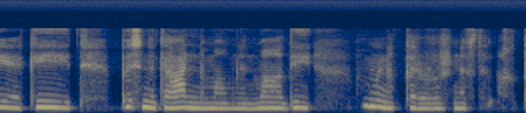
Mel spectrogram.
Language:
Libyan Arabic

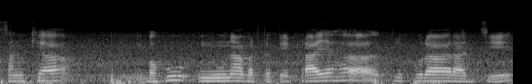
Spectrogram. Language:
Sanskrit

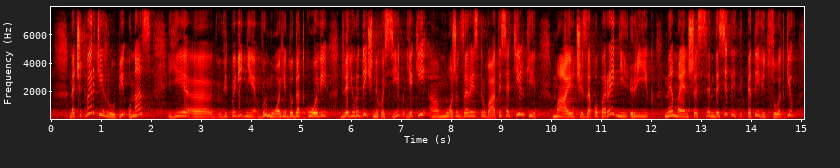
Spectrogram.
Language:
Ukrainian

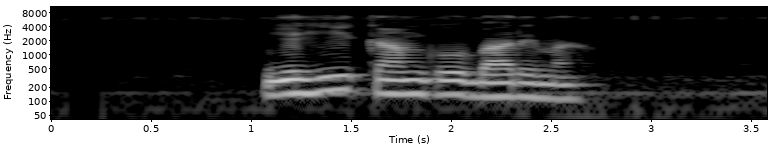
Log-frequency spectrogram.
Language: Nepali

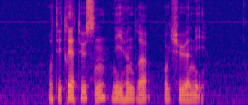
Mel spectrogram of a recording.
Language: Norwegian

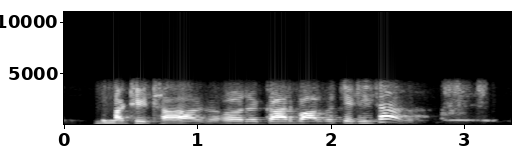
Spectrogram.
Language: Dogri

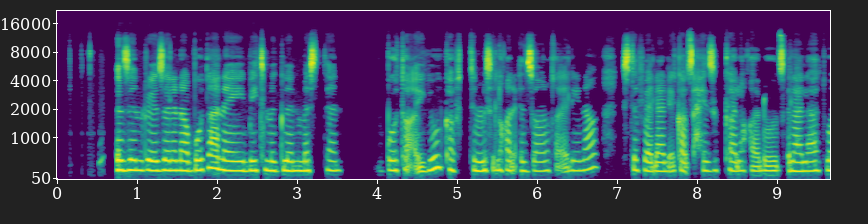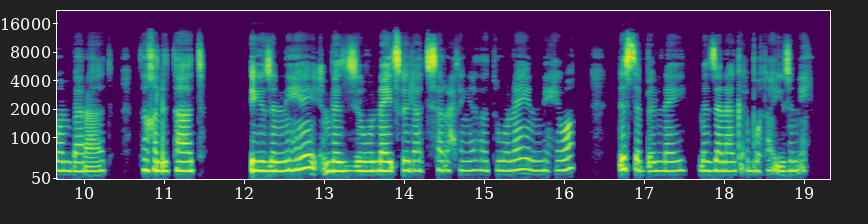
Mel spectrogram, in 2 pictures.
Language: Tigrinya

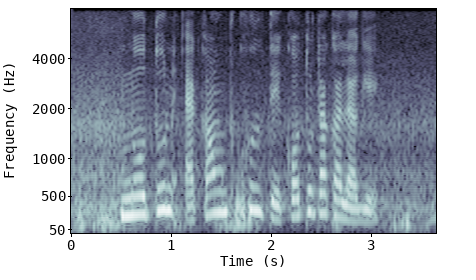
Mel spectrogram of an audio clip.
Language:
Bangla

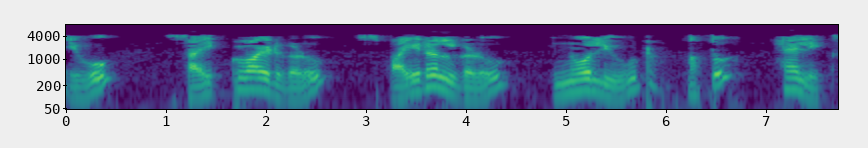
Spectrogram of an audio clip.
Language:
Kannada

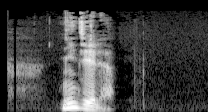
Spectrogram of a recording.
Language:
Russian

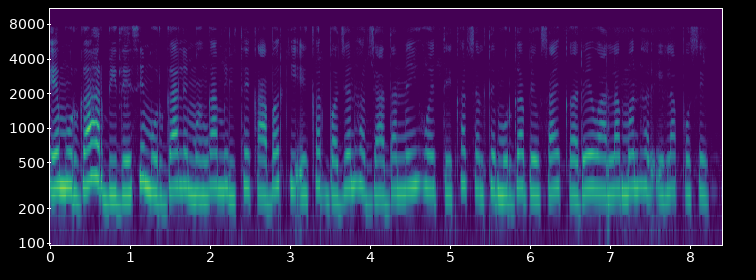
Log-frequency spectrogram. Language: Chhattisgarhi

